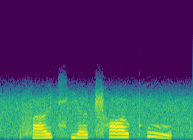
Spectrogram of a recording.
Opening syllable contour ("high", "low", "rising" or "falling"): rising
